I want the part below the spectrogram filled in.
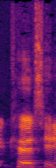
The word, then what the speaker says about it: Kirsty: You can't do Kirsty anymore. It rhymes with thirsty.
